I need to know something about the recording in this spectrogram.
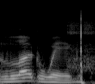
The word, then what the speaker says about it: Ludwig: supposed to be Ludwick not Ludwig they pronounce it so much it's so just a brand new they pronounce ludic so incorrectly but Bowser Jr has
